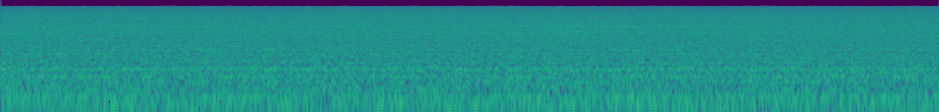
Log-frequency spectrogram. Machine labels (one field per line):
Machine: fan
